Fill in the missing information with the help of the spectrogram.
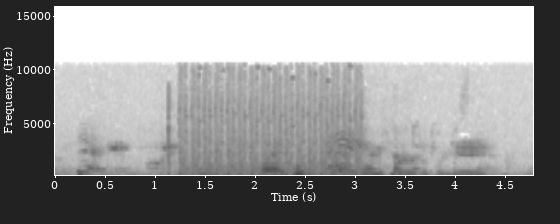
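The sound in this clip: Video game gunfire rattles out as rapid automatic fire, a steady burst of many shots lasting about two seconds, with people talking before and after it.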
